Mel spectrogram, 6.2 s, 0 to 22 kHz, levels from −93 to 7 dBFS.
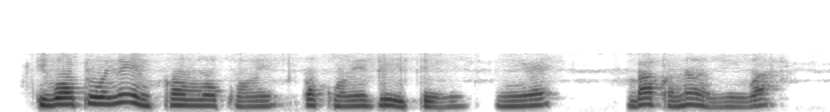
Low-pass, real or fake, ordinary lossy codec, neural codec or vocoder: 3.6 kHz; fake; none; codec, 44.1 kHz, 2.6 kbps, SNAC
